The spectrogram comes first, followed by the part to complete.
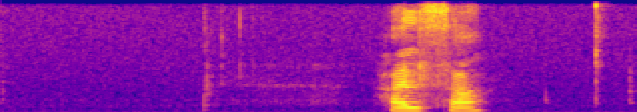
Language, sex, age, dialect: Faroese, female, 36-60, Vágar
